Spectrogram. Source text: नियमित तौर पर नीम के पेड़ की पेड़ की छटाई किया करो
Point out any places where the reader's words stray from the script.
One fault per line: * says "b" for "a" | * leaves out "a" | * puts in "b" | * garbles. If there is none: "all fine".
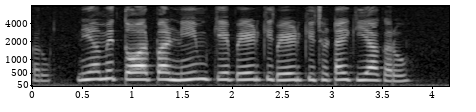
all fine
